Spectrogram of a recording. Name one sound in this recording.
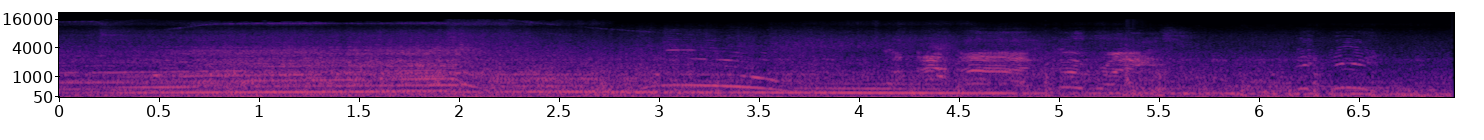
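A car engine drones steadily inside the cabin, dropping in pitch at a gear change.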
